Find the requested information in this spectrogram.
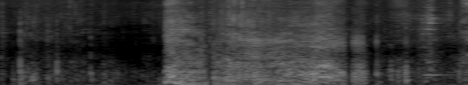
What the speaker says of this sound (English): This Velcro thing here pops back out.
